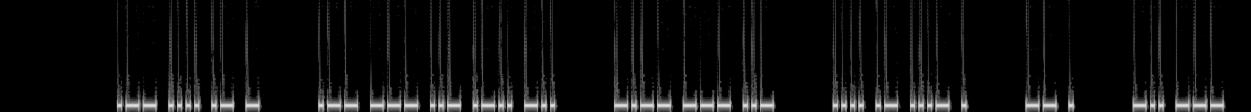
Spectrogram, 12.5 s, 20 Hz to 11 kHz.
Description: Morse code, heard as a keyed tone, about 28 wpm, 700 Hz. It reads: WHAT WOULD YOU HAVE ME DO
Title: 2x Word-Spacing - Sentences from Top 300 Words - 28wpm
